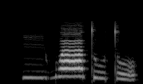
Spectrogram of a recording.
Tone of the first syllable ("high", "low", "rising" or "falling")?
low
